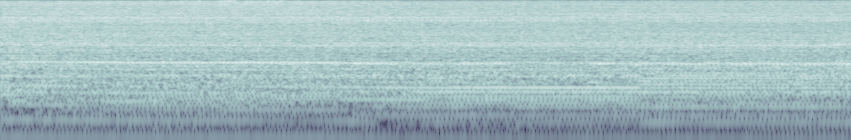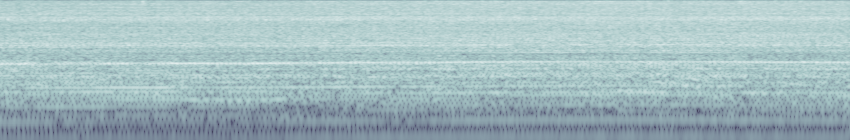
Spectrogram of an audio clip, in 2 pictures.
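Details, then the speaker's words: Honda Shine with a newly fitted replacement shutter-model carburettor, before tuning: smooth, steady idle with an even light buzz, no misses or surging. The earlier problem is gone and it runs cleanly. "ఇప్పుడు బండి అయితే బురుగు పని అయితే మొత్తం పోయిందన్న."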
